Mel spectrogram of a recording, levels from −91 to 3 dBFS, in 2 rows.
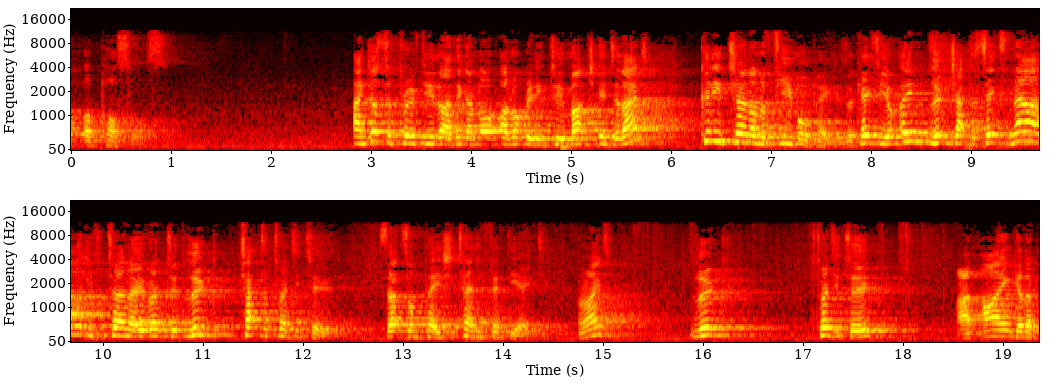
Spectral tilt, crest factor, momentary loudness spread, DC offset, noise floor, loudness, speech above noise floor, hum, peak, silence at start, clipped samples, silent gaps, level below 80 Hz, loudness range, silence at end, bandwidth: -4.5 dB/octave; 20 dB; 17 LU; under 0.1%; -54 dBFS; -24 LUFS; 30 dB; none; -4 dBFS; 0 s; under 0.1%; none; -68 dBFS; 7 LU; 0 s; 11.5 kHz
